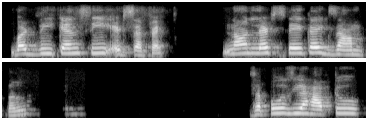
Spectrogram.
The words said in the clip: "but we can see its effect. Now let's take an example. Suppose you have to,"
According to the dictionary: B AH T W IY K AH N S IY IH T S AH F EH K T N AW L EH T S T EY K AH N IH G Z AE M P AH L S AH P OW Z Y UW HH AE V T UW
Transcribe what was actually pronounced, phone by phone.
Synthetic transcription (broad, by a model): B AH T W IY K AH N S IY IH T S AH F EH K T N AW L EH T S T EY K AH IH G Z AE M P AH L S AH P OW Z Y UW HH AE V T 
